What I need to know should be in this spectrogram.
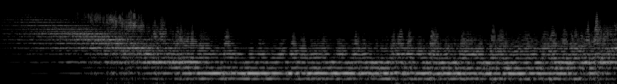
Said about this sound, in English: we throw into Saturn, we add some distortion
